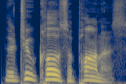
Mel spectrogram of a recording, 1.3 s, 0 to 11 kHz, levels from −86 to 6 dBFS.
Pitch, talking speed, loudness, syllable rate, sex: 155 Hz, 235 wpm, -17 LUFS, 7.0 syllables/s, male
